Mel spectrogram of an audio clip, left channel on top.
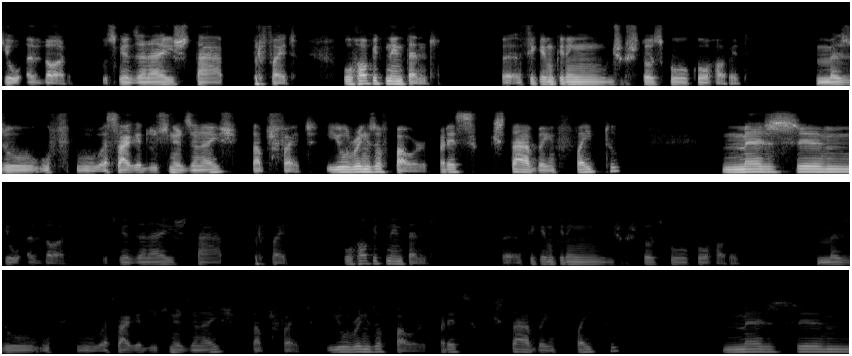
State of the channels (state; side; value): quieter; right; 23.1 dB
